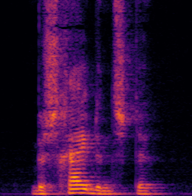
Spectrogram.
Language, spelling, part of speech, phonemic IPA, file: Dutch, bescheidenste, adjective, /bəˈsxɛi̯dənstə/, Nl-bescheidenste.ogg
- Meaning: inflection of bescheidenst, the superlative degree of bescheiden: 1. masculine/feminine singular attributive 2. definite neuter singular attributive 3. plural attributive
